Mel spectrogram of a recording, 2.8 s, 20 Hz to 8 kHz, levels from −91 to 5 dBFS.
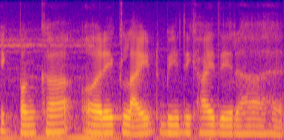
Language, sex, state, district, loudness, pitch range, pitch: Hindi, male, Uttar Pradesh, Hamirpur, -16 LUFS, 120-130 Hz, 125 Hz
